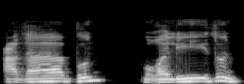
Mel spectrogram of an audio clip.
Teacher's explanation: عذاب غلیظ عذاب باقی کو دو پیش تنوین تو بعد حروف ہلکی بھی جو غین آ رہی ہے اس واسطے دو پیش تنوین میں جو نون کی آواز ہے اس کو ظاہر کر کے پڑھیں گا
